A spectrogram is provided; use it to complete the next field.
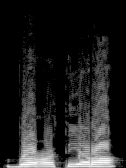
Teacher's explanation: کلمت بعثر میں حرف العین کو حلق کے درمیان والے حصے سے ادا کرنا ہے تاکہ ادائیگی کا بھی دھیان رہے. را کا حکم ہے تفخیم، ہم اسے بھاری آواز میں ادا کریں گے کیونکہ اس پہ زبر ہے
